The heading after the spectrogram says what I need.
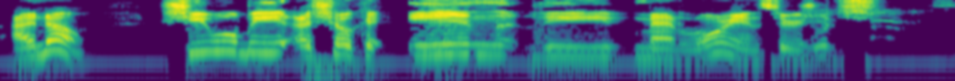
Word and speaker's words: Ahsoka: which Ahsoka, is it Ahsoka? I always thought there's an H in there. Well, there is an H, but I think they... Oh, you don't pronounce it. It's a silent H.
